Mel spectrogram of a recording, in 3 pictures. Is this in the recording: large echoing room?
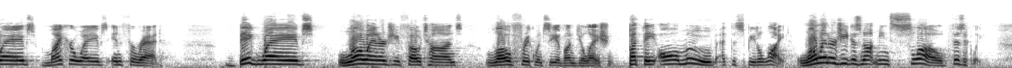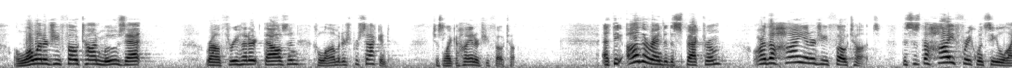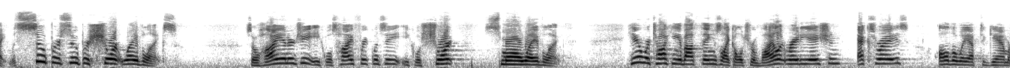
yes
